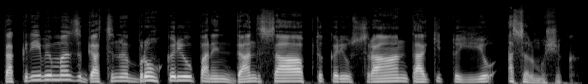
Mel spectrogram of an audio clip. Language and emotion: Kashmiri, neutral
